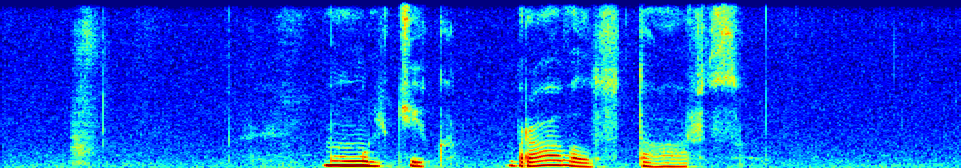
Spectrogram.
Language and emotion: Russian, sad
